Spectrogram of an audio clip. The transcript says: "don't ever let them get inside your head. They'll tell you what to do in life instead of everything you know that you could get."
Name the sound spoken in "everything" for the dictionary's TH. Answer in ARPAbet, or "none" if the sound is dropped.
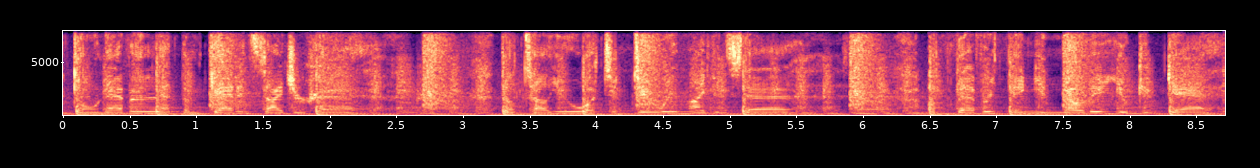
TH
